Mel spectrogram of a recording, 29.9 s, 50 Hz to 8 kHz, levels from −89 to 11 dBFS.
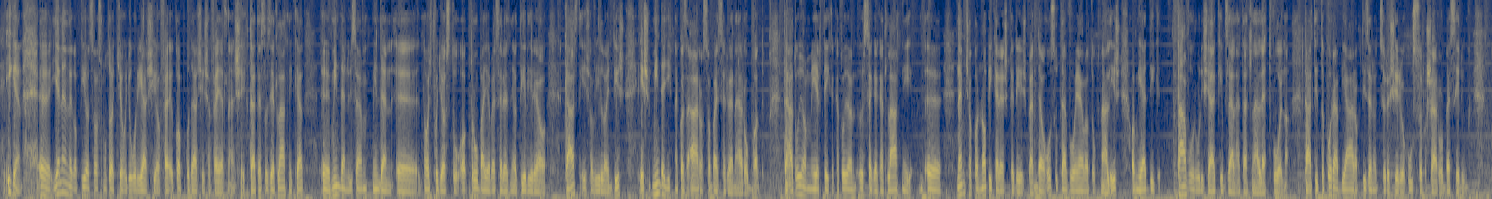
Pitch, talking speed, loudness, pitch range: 100 Hz, 145 wpm, -16 LUFS, 90-110 Hz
